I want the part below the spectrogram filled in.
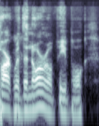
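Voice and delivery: ordinary talk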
